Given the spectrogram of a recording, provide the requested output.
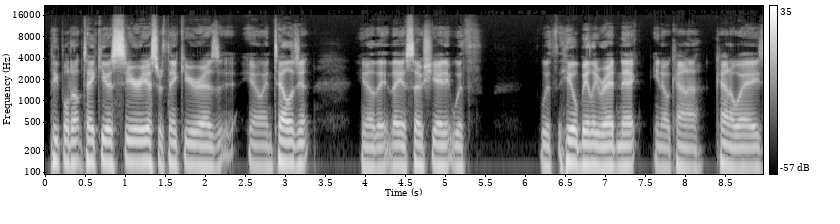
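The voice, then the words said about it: Southern US accent. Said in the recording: “I was losing my Southern accent... it came back, and you can probably hear it now.”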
